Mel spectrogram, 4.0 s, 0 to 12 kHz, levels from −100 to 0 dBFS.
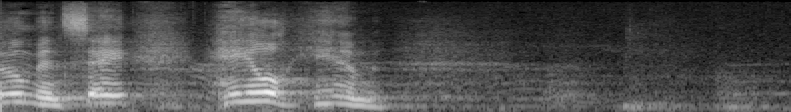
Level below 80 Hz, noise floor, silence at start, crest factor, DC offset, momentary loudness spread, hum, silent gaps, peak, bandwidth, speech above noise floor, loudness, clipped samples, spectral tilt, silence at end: -62 dBFS; -54 dBFS; 0 s; 22 dB; under 0.1%; 20 LU; none; none; -2 dBFS; 11 kHz; 34 dB; -20 LUFS; under 0.1%; -5 dB/octave; 2.05 s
